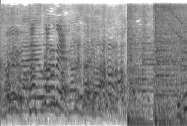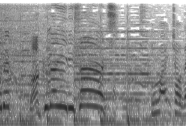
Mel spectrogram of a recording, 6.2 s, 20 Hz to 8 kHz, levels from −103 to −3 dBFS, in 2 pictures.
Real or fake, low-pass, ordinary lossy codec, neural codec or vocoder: real; 7.2 kHz; none; none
